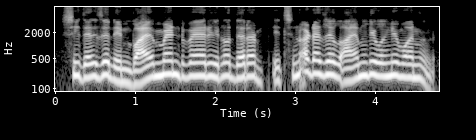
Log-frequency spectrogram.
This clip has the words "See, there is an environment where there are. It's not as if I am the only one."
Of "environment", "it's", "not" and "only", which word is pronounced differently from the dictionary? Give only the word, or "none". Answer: environment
